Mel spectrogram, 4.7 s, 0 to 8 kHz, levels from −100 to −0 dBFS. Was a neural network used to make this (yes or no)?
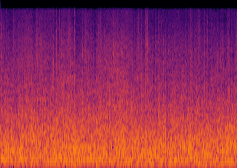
yes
